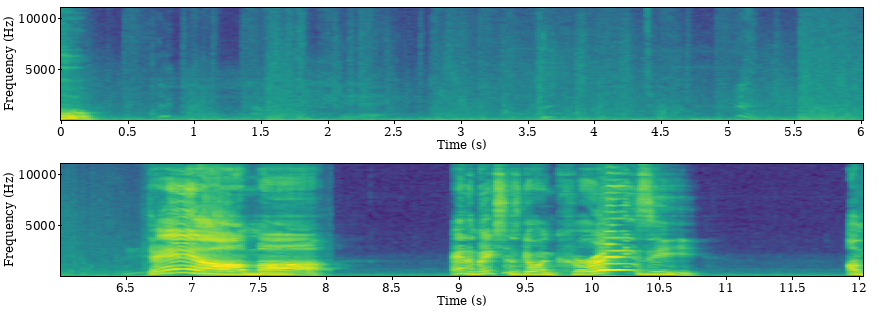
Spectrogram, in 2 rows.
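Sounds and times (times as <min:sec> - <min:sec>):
cartoon fight music: 0:00.0 - 0:08.0.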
